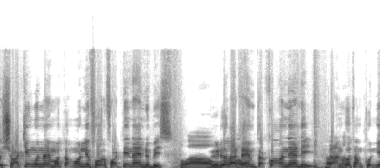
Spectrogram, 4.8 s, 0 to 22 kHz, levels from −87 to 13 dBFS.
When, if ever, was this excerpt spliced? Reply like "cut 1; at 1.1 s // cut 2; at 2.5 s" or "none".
none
